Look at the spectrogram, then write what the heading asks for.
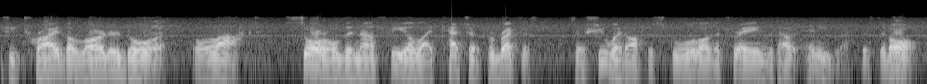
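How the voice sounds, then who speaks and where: A man's voice: on the low side, expressive, moderate pace, few pauses. A man reading a children's story aloud as a father to his child, with a patient manner. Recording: slightly muffled, faint background noise.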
